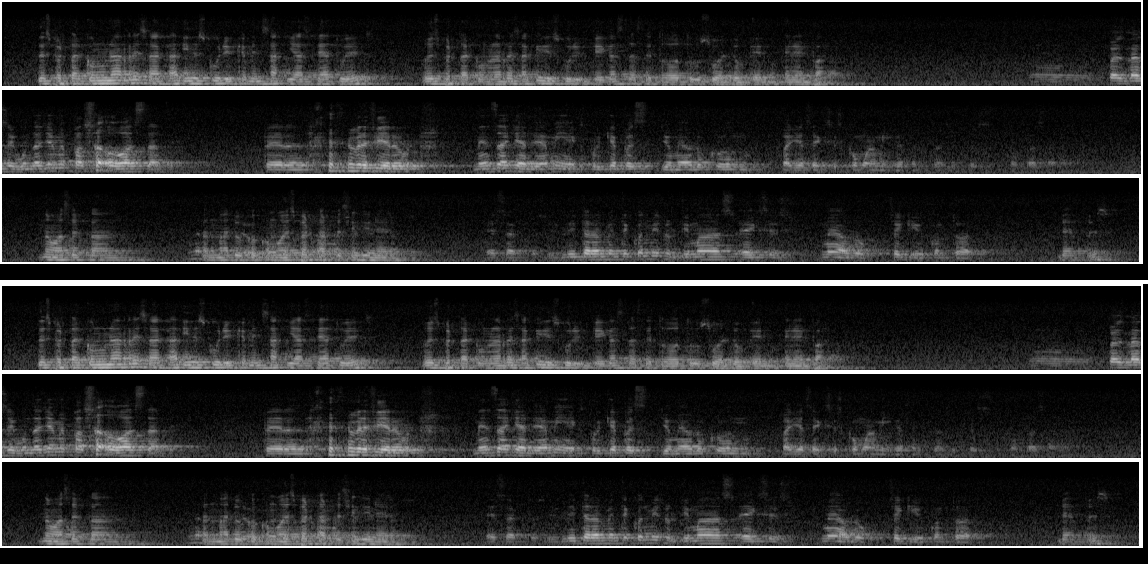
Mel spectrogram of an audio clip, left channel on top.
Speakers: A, on the right (about 60°); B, on the right (about 85°).
A: Despertar con una resaca y descubrir que mensajeaste a tu ex. O despertar con una resaca y descubrir que gastaste todo tu sueldo en, en el bar.
B: Mm, pues la segunda ya me ha pasado <laughs> bastante, pero <laughs> prefiero mensajearle a mi ex porque pues yo me hablo con varias exes como amigas, entonces pues no pasa nada.
A: No va a ser tan,
B: No,
A: tan maluco
B: yo
A: como
B: me hablo
A: despertarte
B: con muchas
A: sin dinero.
B: exes. Exacto, sí. Literalmente con mis últimas exes me hablo seguido con todas.
A: Vea pues.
